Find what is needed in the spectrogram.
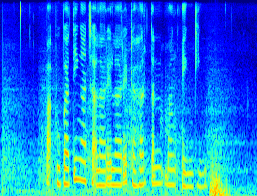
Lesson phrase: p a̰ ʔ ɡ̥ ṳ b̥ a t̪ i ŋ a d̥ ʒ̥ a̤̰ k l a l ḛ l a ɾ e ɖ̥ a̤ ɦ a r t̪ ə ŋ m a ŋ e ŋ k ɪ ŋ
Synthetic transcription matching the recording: p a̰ ʔ b̥ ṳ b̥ a t̪ i ŋ a d̥ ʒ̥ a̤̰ ʔ l a ɾ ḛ l a ɾ e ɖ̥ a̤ ɦ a r t̪ ə n m a ŋ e ŋ k ɪ ŋ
